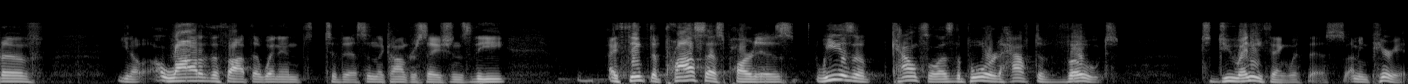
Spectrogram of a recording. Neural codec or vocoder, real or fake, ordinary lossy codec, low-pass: vocoder, 22.05 kHz, 80 mel bands, Vocos; fake; AAC, 48 kbps; 7.2 kHz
